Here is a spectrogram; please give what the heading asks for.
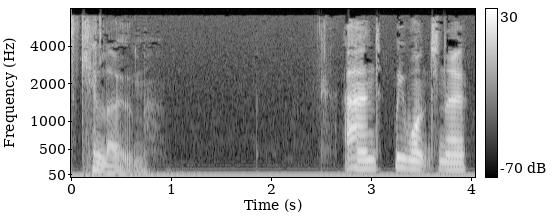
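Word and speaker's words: kilohm: a 47 Kil resistor kiloohm is usually pronounced as Kil and we want to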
